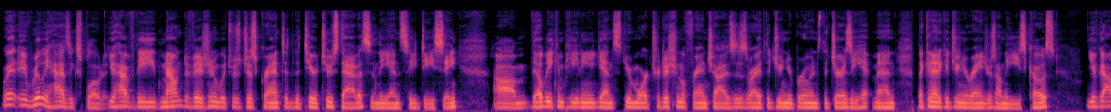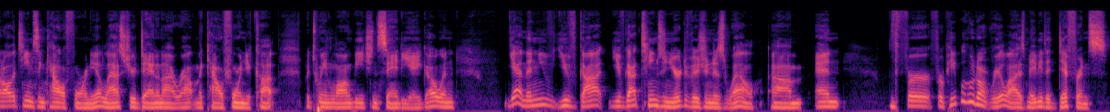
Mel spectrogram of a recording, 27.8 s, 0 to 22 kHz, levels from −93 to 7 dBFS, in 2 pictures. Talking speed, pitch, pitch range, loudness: 205 wpm, 125 Hz, 115-135 Hz, -24 LUFS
